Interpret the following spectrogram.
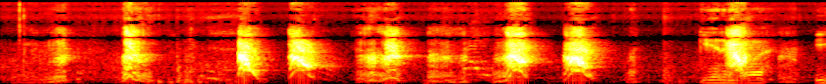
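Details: Blue Great Dane puppy Hagrid, seven weeks old, playing indoors with a new toy pig: a rapid string of short, gruff growling barks, about eight bursts in eight seconds, while a person eggs him on and praises him.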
